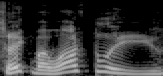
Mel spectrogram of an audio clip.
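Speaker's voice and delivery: silly comedic put-on voice. Joking around with friends online, doing a goofy Rodney Dangerfield impression. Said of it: "why is your Rodney Dangerfield a goofy imitation".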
